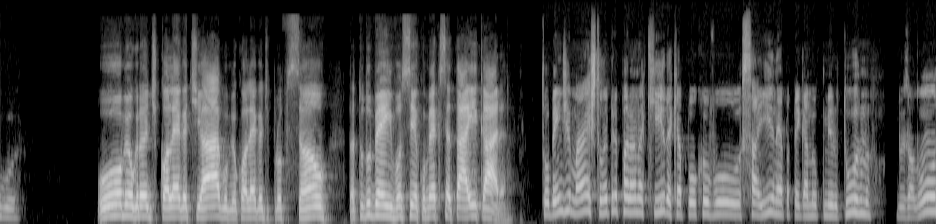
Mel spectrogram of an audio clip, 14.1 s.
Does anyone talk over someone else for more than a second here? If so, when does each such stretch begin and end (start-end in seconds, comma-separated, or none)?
none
